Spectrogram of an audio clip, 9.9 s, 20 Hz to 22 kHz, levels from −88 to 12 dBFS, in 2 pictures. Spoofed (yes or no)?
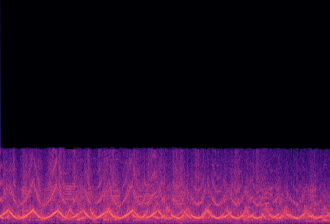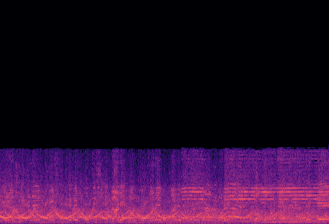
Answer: no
